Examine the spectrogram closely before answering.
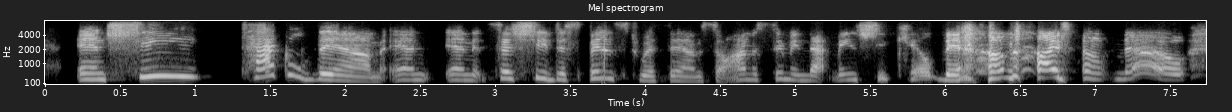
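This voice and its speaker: In an Appalachian accent, a woman speaks fairly slowly at a high pitch, her pitch swinging very widely. Her loudness swings a lot too, and the sound is dry and close with no echo. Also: hardly any pauses. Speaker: poet. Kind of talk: panel discussion.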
